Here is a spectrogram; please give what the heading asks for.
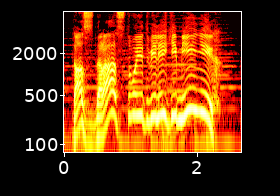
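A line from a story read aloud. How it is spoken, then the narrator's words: Flatterers shouting. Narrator (Russian): кричали подхалимы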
